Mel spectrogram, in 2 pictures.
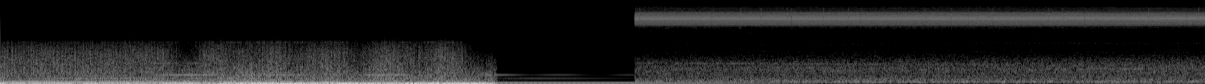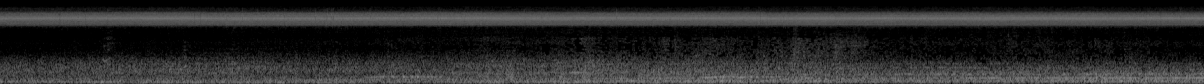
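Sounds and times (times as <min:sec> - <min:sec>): low rumble: 0:00.0 - 0:07.3
high-pitched hiss: 0:06.4 - 0:24.0.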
